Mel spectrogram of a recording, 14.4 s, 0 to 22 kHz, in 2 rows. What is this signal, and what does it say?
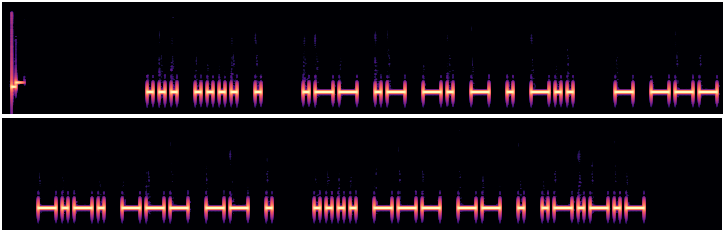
Morse code, heard as a keyed tone, about 20 wpm, 700 Hz. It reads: SHE WANTED TO COME HOME.
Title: Sentences with 2-Word Phrases - 20wpm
